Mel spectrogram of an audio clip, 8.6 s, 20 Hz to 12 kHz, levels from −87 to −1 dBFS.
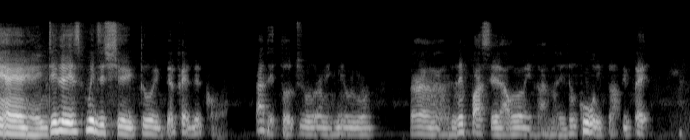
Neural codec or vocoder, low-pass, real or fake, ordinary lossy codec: codec, 16 kHz, 1 kbps, FunCodec, trained on LibriTTS, 50 frames a second; 7.2 kHz; fake; none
